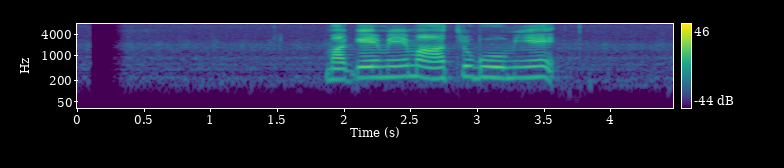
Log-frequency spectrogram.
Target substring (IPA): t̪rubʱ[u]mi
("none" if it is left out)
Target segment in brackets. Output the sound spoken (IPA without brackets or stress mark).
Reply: uː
